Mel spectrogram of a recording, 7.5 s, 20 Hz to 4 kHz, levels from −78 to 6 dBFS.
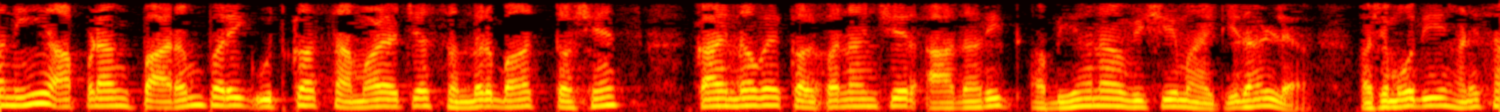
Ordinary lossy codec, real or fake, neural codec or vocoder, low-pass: AAC, 24 kbps; real; none; 3.6 kHz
